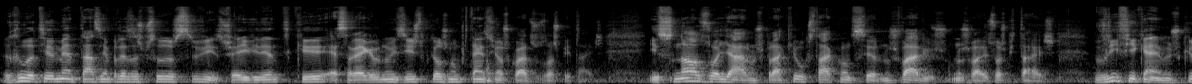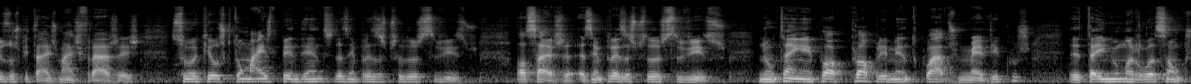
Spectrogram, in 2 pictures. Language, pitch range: Portuguese, 110-130 Hz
